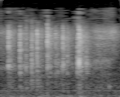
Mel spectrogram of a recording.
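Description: Rapid keystrokes on a computer keyboard while entering an item name into Excel VBA billing software, a quick run of close, light clicks with one sharper tap near the end, and no voice.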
